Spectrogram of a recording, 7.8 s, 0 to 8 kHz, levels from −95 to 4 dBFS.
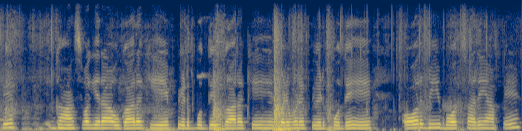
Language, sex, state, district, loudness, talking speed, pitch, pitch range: Hindi, female, Rajasthan, Jaipur, -16 LUFS, 175 wpm, 195 Hz, 190-205 Hz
